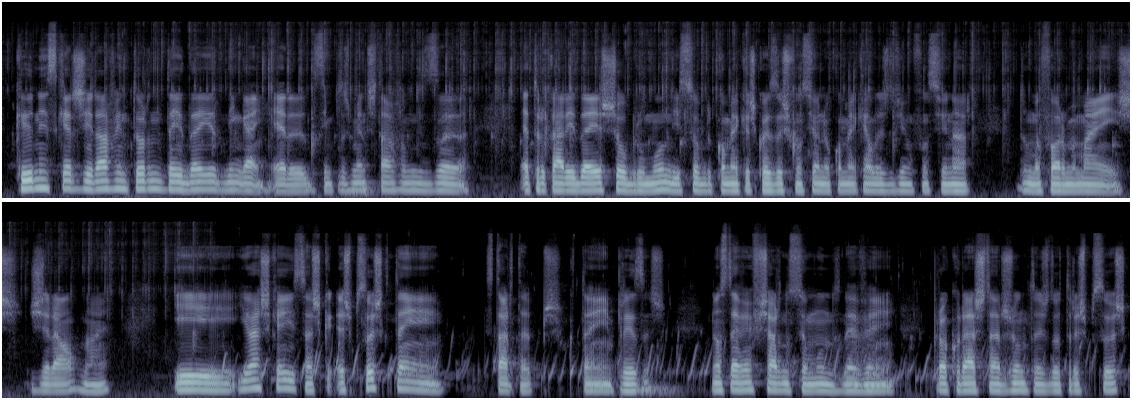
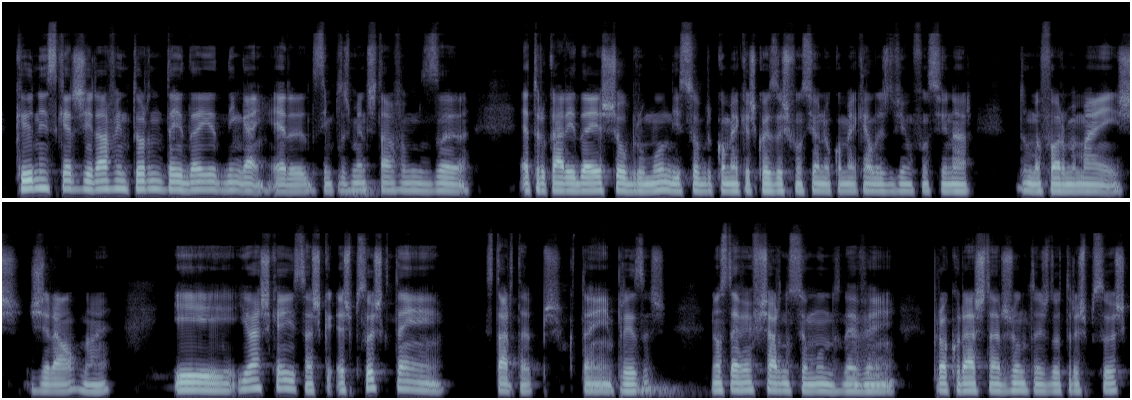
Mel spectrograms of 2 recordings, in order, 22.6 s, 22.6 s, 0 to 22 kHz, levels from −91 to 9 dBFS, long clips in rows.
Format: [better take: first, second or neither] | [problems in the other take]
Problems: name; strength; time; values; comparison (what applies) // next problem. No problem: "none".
second | rain or running water; faint; throughout; 20 dB below the speech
